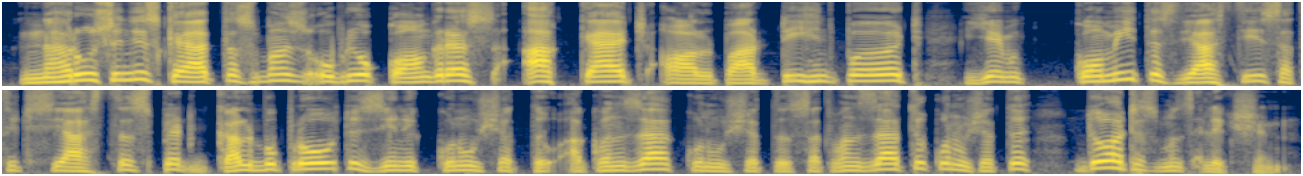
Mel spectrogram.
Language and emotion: Kashmiri, neutral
